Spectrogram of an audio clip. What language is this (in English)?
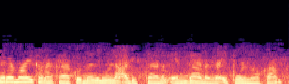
Malayalam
